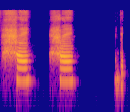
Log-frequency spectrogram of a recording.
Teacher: Dibaca dari tenggorokan bagian tengah dan terdengar lebih halus.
